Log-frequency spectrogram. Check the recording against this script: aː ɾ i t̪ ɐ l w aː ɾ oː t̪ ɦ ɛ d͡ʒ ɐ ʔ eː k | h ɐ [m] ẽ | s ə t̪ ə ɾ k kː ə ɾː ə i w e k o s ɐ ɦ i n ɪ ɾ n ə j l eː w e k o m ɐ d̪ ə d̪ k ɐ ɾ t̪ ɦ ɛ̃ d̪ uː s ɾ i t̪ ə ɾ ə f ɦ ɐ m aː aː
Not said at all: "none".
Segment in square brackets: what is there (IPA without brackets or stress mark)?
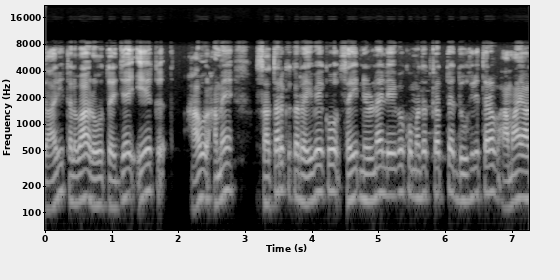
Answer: m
